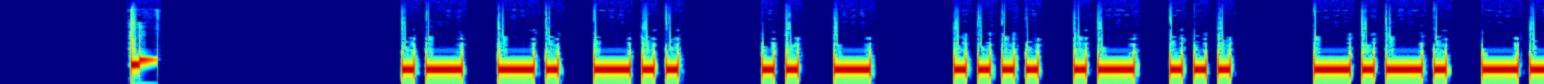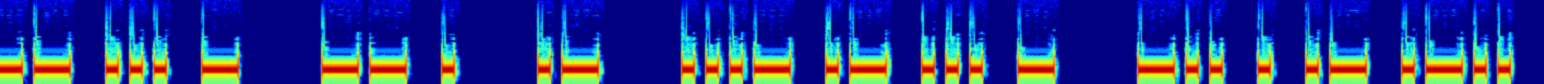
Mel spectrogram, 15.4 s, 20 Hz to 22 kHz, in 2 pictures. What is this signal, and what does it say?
Morse code, heard as a keyed tone, about 19 wpm, 700 Hz. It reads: AND IT HAS COST ME A VAST DEAL
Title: Sentences from Top 1300 Words 20wpm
